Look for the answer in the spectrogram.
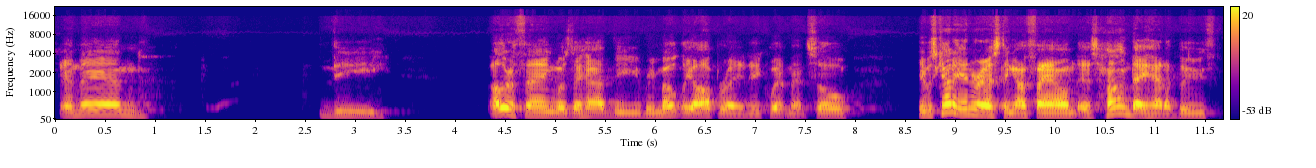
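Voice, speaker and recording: A man hosts a casual live-stream chat and rambles from one topic to the next with plenty of fillers. His voice sits on the higher side, and the sound is dull, with a long hall-like reverb. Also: a little slow, long pauses. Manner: rambling, reads out viewer comments with many fillers. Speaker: host.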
